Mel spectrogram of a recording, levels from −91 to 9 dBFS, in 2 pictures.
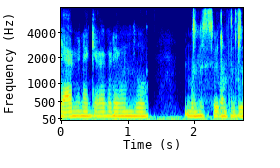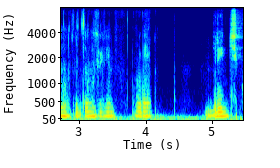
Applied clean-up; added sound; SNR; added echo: neural diffusion model UNIVERSE++.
